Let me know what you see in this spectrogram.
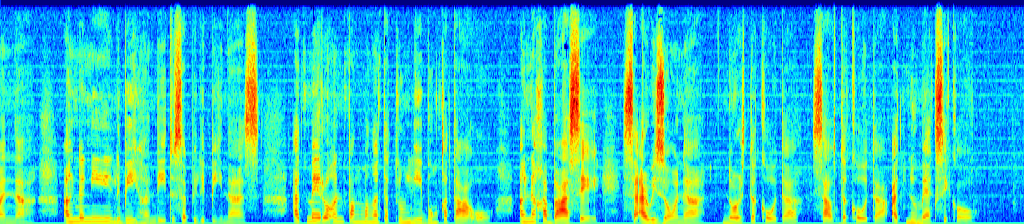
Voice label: call center blooper, Tagalog Business Dialogs

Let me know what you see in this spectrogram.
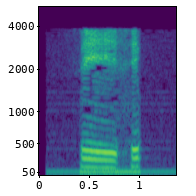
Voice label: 40, Lao; ສີ່ສິບ; si#i-si2p

